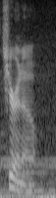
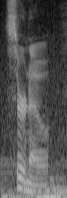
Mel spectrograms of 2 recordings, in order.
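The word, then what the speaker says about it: Cirno: It's kind of like how you detect the Touhou newbies, because you realize once you get into like the Japanese pronunciation, it's pronounced like Cherno. Because they, apparently cannot, or they are incapable of saying Cerno. And then another interesting factoid: the Finnish say Sirku. I don't know why they say it like that, but that's just how Finns are.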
